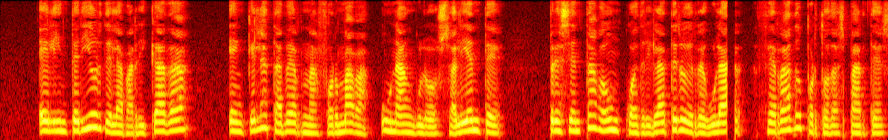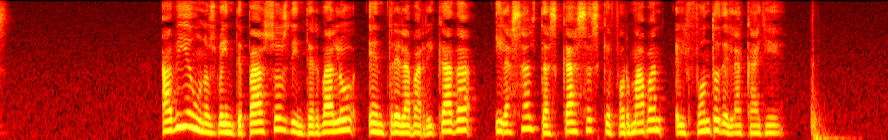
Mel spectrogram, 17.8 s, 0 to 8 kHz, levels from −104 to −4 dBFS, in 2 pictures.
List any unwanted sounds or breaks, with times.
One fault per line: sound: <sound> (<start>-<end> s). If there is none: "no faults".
sound: dropout (7.3-7.3 s)
sound: thud (17.0-17.5 s)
